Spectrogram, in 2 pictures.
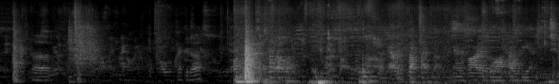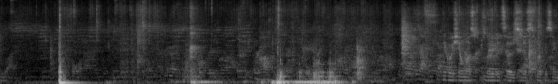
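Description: Several men talk casually nearby.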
